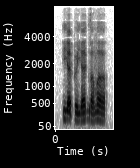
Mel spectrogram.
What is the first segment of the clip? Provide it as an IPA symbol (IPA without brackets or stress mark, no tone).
j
